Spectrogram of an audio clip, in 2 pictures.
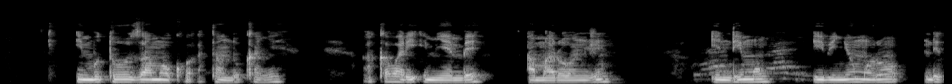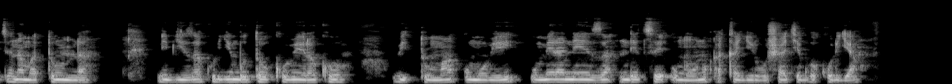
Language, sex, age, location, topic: Kinyarwanda, female, 18-24, Kigali, agriculture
